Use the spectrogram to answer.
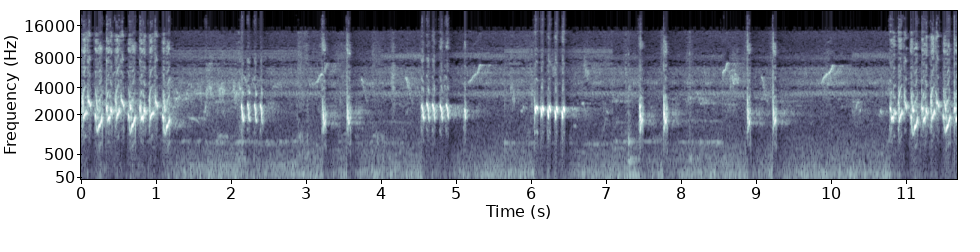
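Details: Yellow-vented bulbul in long fighting song, a lure recording: scattered short bursts of fast chirping notes separated by pauses of a second or more, with a fuller chattering phrase at the start and at the end.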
